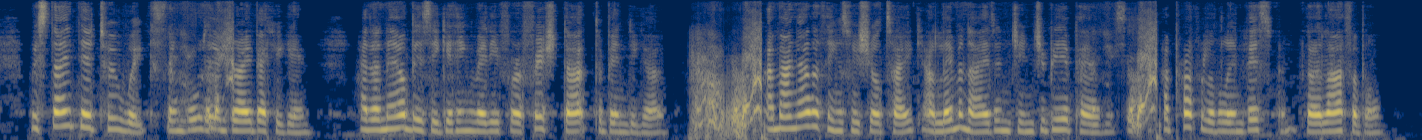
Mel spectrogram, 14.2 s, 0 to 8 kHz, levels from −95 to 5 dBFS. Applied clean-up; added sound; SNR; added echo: neural mask model Resemble Enhance denoiser.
